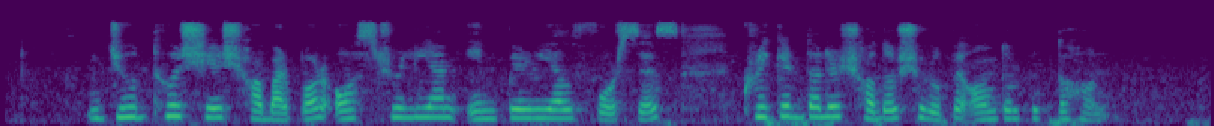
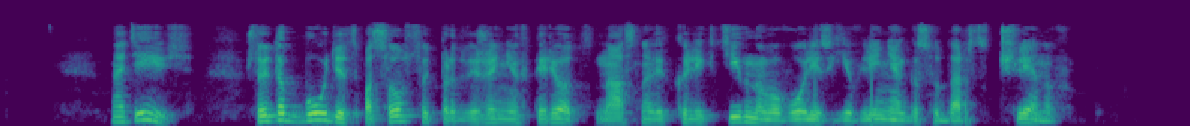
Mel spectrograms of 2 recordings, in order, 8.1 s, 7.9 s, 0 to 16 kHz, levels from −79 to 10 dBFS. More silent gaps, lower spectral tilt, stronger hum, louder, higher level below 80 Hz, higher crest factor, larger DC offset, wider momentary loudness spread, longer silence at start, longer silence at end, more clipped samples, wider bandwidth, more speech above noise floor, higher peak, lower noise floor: neither; second, -3 dB/octave vs -4.5 dB/octave; neither; second, -26 LUFS vs -20 LUFS; about the same, -58 dBFS vs -56 dBFS; about the same, 16 dB vs 20 dB; neither; about the same, 10 LU vs 9 LU; second, 0.6 s vs 0.75 s; second, 0.1 s vs 0.9 s; neither; about the same, 8.6 kHz vs 8 kHz; second, 33 dB vs 59 dB; second, -10 dBFS vs -2 dBFS; second, -60 dBFS vs -79 dBFS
